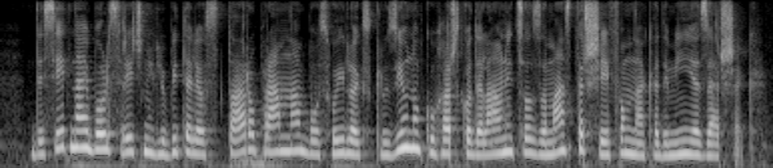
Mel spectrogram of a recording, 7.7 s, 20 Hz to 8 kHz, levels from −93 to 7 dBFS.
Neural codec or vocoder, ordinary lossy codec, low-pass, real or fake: none; none; none; real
